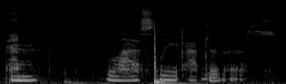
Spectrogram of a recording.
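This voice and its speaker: Woman acting as bratty witch student, smug ASMR roleplay, hushed whispering, crackly fry, close mic, noticeable background hiss. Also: little pitch movement, takes it slowly. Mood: focused, murmuring. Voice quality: soft, breathy whispering mixed with low murmur. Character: bratty young witch in training, smug, gossipy. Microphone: close ASMR microphone.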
